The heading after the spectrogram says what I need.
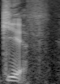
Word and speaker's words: GIF: It is pronounced GIF, and anyone who insists that it isn't is either simply innocently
